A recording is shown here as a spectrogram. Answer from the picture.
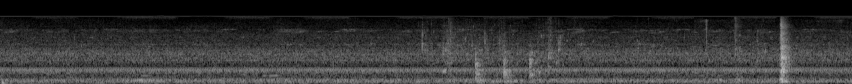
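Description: Steady background hum and hiss, with a few faint clicks around the middle and one sharp click near the end.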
